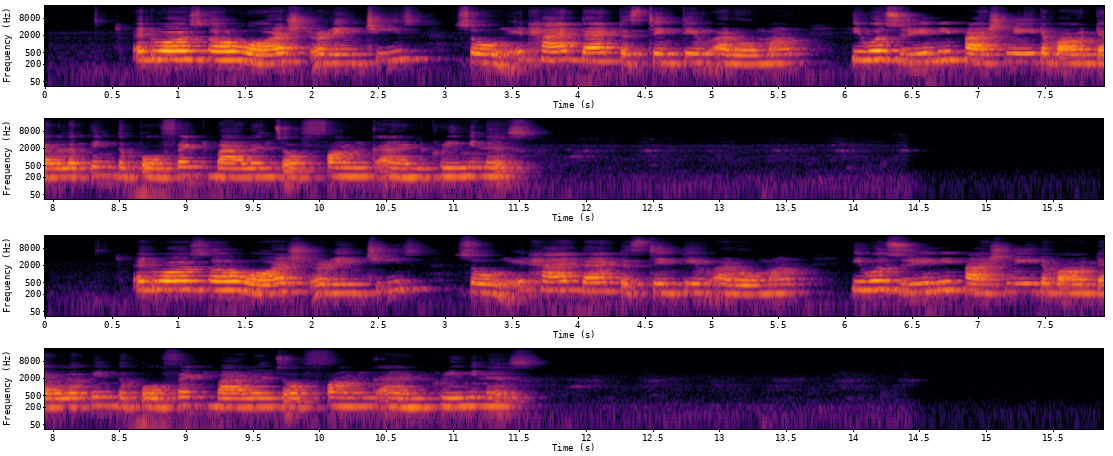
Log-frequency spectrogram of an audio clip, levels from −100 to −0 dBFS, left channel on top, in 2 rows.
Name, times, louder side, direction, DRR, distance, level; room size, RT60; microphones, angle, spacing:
voice 1, 0.7-2.8 3.1-5.6 6.0-11.4, left 3 dB, 55° left, 6 dB, 2.0 m, -30 dB
13.0 x 9.7 x 8.9 m, 0.43 s
head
